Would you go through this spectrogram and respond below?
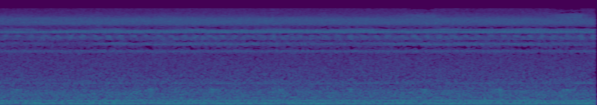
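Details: Crickets with other forest insects on a summer night in the countryside, a constant high-pitched shimmering trill chorus, rapid pulses in several layered bands, gently steady in volume, a low faint hum beneath.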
